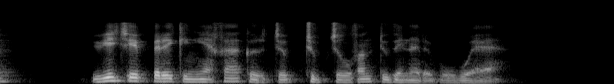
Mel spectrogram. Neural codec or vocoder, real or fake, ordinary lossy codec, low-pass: codec, 16 kHz, about 1 kbps, DyCAST, with the encoder's durations; fake; AAC, 48 kbps; 7.2 kHz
